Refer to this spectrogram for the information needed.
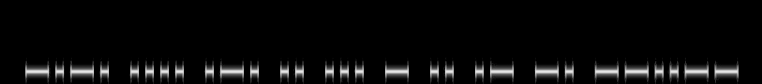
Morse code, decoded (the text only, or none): CHRISTIAN,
